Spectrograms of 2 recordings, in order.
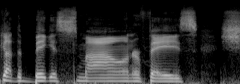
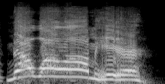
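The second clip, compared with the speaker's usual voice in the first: very high, loud shout, slowed at the end; hammed-up screaming; mock furious scream; 13 semitones higher, 9 dB louder, slower than usual. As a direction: scream it like a raging skinhead. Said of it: "He's like".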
